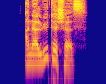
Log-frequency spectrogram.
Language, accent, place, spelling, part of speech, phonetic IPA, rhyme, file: German, Germany, Berlin, analytisches, adjective, [anaˈlyːtɪʃəs], -yːtɪʃəs, De-analytisches.ogg
- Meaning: strong/mixed nominative/accusative neuter singular of analytisch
